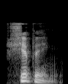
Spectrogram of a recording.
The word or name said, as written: shipping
